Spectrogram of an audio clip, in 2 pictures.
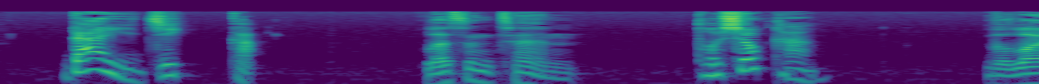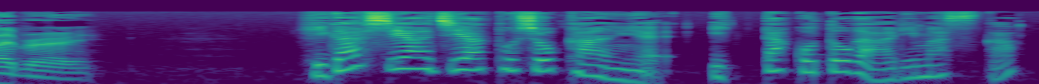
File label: Dialog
